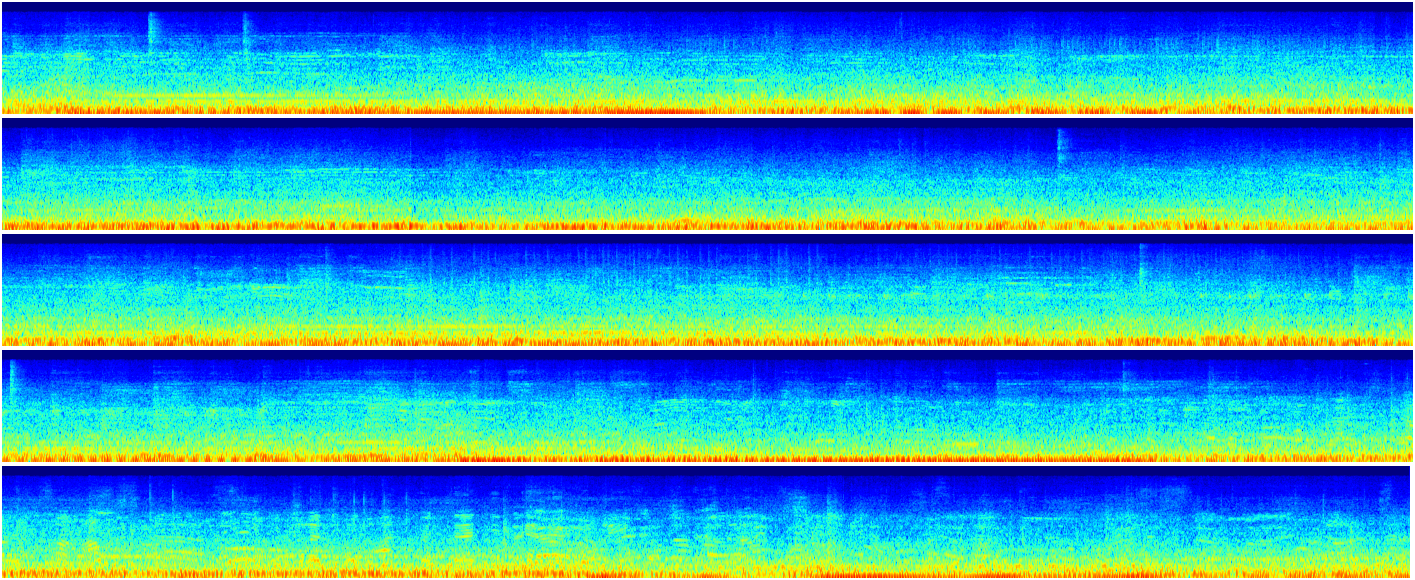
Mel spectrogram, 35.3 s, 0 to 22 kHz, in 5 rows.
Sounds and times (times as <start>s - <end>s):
Motorboat, speedboat: 0.0s - 35.2s.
